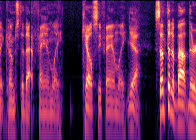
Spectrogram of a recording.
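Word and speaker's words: Kelce: comes to that family Kelsey family yeah something about their name and evidently everybody has been pronouncing their name incorrectly that it's not actually pronounced Kelsey it's like Kel's or something different okay it doesn't even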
